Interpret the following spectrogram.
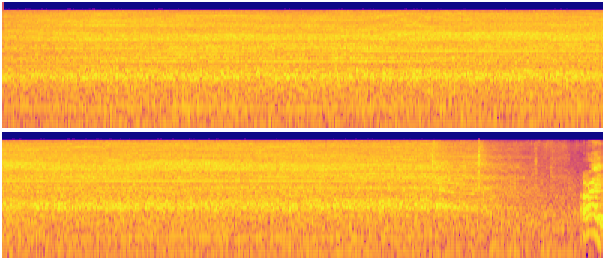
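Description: Handheld heat gun running with a steady blowing whir, shrinking heat-shrink tubing over a swaged wire-rope cable end. Near the end it winds down, its pitch falling as the fan slows.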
